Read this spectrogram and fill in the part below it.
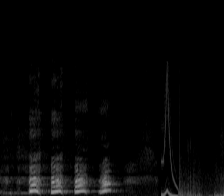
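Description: A young woman laughs loudly close by.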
